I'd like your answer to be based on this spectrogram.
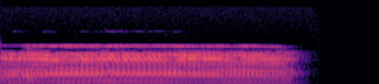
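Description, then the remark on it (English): A person imitates a cow with one long, steady, low moo held for about a second and a half before cutting off abruptly, loud, with no other talking. “Has anyone made a cow progress key? Because I want, like, necking cow. I think you know what the sound would just be.”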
